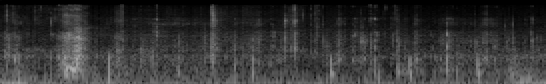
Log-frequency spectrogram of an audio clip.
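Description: Fingers squelch in soft food on a metal plate.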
